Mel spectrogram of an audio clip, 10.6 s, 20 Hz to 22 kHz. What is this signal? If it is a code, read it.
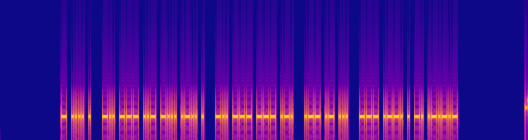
Morse code, heard as a keyed tone, about 34 wpm, 700 Hz. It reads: THE DOUBLE DOOR WAS OPEN.
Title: Sentences from Top 1400 Words 35wpm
